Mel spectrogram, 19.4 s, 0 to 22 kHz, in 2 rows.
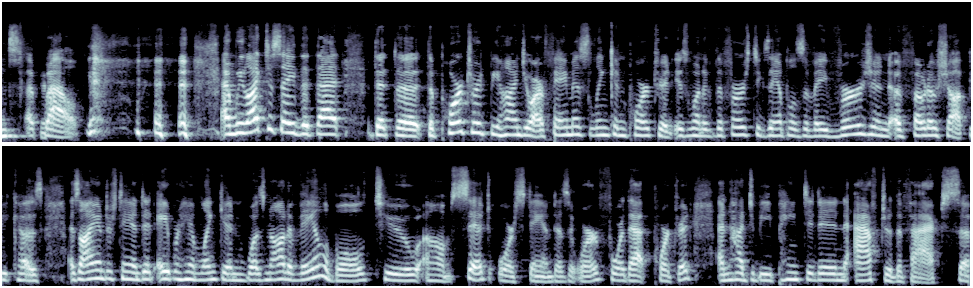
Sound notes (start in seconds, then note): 0.0 laughing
